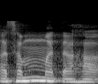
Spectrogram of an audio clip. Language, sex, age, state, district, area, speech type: Sanskrit, male, 18-30, Karnataka, Chikkamagaluru, rural, read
